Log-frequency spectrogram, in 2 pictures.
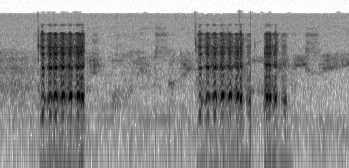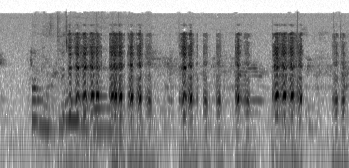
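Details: Domestic cat that bleats like a goat instead of meowing: short nasal wavering cries, each about half a second, coming in bursts of two or three, with a woman talking and laughing between them.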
